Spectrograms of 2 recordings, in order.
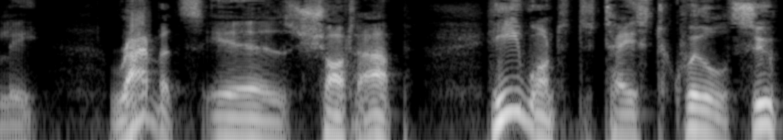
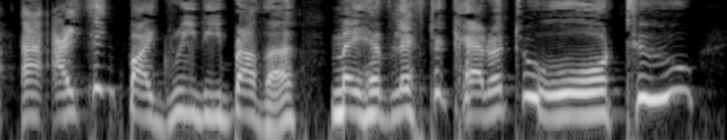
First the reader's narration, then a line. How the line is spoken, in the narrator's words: he blurted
